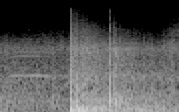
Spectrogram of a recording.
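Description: Rocket firework arrows (pijlen) launching skyward during a New Year's Eve celebration, a sudden loud whooshing burst followed by a second launch a moment later, close by.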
